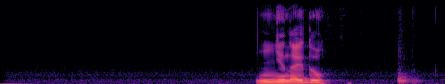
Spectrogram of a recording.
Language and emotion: Russian, neutral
